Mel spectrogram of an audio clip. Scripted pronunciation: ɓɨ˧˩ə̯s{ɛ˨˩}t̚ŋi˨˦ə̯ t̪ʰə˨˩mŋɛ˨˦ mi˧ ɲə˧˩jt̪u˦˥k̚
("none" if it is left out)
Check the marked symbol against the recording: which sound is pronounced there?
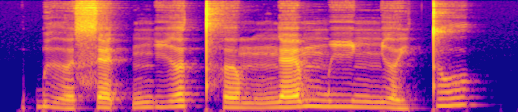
ɛ˨˩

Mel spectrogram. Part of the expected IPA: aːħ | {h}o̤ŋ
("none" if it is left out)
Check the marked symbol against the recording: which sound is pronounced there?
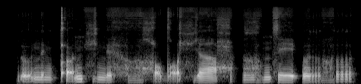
ɣ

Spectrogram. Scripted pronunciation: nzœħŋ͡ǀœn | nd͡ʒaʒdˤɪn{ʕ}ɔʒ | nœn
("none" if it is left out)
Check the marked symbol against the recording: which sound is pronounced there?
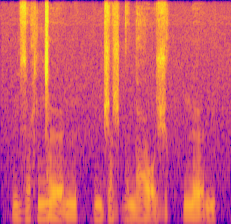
ʕ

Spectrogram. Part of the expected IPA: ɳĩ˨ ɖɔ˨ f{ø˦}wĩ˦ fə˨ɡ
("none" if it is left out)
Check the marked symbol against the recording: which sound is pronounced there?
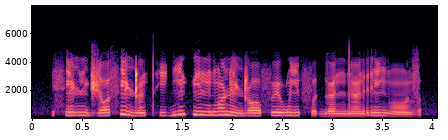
ø˦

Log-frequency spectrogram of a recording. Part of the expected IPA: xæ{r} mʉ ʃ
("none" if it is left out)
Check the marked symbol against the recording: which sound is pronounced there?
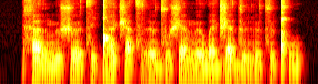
r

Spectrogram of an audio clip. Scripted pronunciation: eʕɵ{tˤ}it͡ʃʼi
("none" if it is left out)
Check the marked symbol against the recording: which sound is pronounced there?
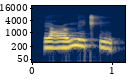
n̪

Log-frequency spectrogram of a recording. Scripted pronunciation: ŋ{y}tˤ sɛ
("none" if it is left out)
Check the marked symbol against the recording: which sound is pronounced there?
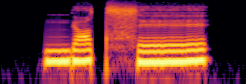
y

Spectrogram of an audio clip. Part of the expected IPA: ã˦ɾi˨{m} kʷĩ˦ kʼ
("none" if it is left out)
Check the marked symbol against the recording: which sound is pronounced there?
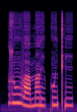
none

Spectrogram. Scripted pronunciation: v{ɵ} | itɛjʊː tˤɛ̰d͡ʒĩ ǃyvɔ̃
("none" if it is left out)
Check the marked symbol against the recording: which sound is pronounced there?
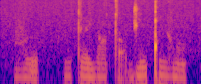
ɵ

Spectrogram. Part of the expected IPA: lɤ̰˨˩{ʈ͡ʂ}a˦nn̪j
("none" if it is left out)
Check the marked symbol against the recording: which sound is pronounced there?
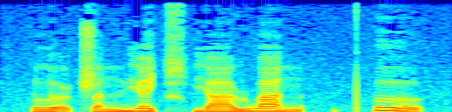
ʈ͡ʂ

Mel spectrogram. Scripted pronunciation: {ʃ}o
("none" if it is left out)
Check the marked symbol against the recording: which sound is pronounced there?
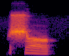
ʃ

